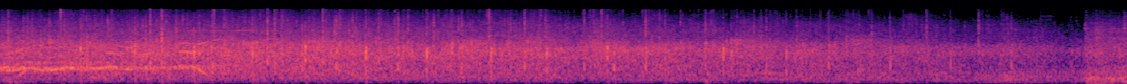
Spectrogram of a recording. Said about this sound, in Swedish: Det kommer en kille springande med en whiteboard. Det är oerhört. Ge honom en applåd.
